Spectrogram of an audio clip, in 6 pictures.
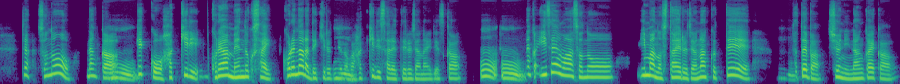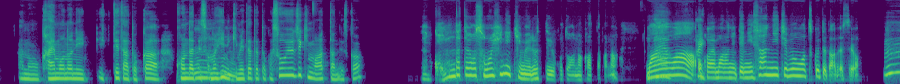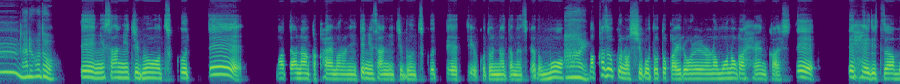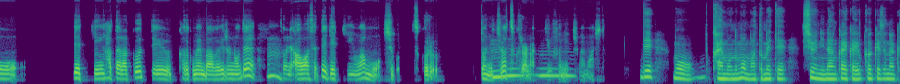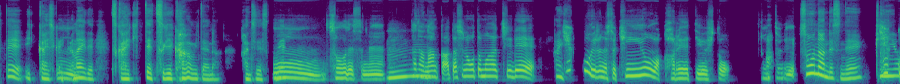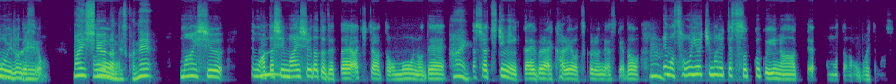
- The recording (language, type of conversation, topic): Japanese, podcast, 晩ごはんはどうやって決めていますか？
- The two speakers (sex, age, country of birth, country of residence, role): female, 40-44, Japan, Japan, host; female, 50-54, Japan, Japan, guest
- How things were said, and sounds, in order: unintelligible speech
